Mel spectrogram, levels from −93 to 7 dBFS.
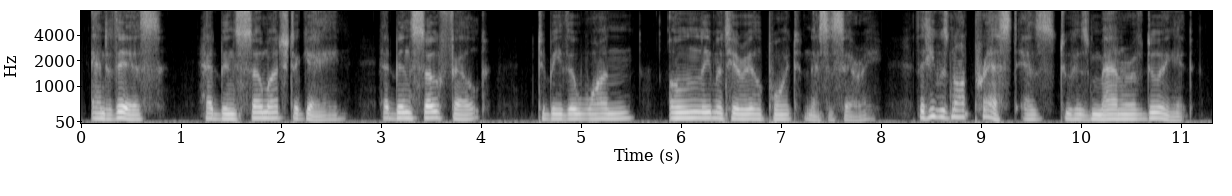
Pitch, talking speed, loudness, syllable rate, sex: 130 Hz, 170 wpm, -18 LUFS, 4.6 syllables/s, male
